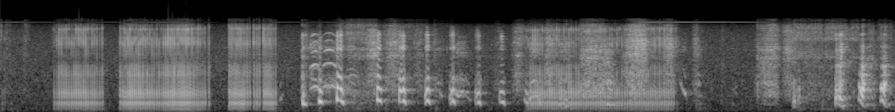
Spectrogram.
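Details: Sleeping puppy Sylvia snores: several raspy snores of about half a second, then a run of short sputtering snorts and puffs, another long drawn-out snore, and more brief snuffles at the end.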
